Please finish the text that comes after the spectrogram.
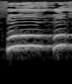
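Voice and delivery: high hooting train whistle imitation. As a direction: toot it like a distant train. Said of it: "hears a whistle".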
